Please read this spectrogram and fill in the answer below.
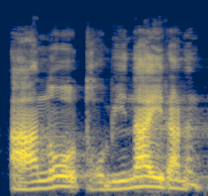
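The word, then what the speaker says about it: Anno Domini: BC라고 하는 이 말은 Before Christ, 다시 말하면 예수님이 오시기 전이라는 뜻을 가지고 있고, 이 AD라고 하는 것은 라틴어의 약자로 아노 도미나이라는 뜻을 갖고 있죠.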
